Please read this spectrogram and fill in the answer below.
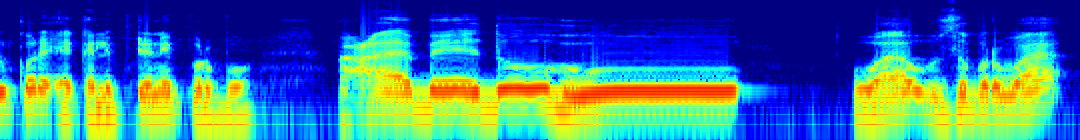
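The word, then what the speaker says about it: عبده: হাকে ঠোঁট গোল করে এক আলিফ টেনে পড়বো আবেদুহু ওয়াও জবর ওয়া র জবর র ওয়া র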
